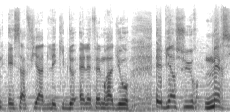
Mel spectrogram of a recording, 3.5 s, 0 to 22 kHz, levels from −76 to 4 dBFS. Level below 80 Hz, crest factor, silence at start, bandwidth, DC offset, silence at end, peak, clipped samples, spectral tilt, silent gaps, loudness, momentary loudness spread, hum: -46 dBFS; 16 dB; 0 s; 17.5 kHz; under 0.1%; 0 s; -2 dBFS; under 0.1%; -5 dB/octave; none; -19 LUFS; 5 LU; none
